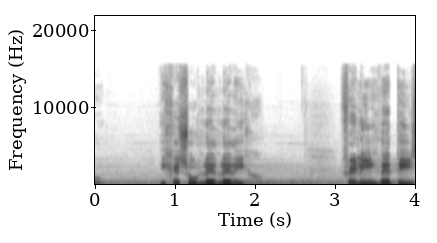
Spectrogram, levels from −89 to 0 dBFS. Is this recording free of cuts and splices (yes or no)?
no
